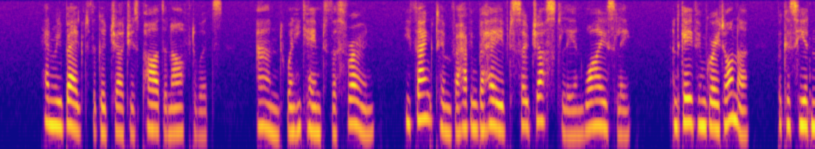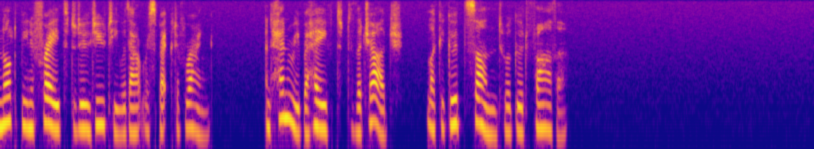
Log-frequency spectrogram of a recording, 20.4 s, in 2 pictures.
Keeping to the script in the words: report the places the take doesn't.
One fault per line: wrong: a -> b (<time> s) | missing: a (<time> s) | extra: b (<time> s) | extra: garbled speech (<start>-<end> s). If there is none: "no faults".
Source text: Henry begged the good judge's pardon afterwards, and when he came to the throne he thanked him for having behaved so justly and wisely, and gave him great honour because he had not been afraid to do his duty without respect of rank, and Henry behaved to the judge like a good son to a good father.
missing: his (11.3 s)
